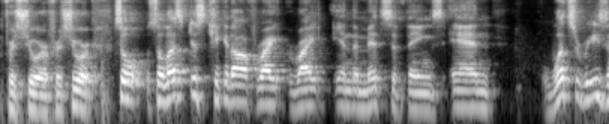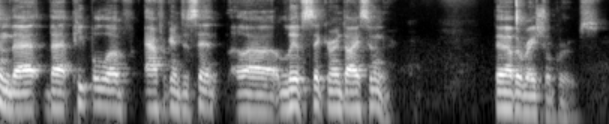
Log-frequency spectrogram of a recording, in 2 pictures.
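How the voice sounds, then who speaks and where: His voice sits at medium pitch with a darkish tone and normal speed. He's a co-host on an interview show, chatting casually with enthusiasm and easy laughter.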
